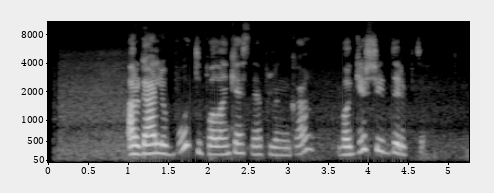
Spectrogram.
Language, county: Lithuanian, Alytus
